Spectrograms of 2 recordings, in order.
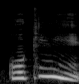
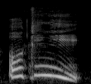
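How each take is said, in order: First: It is said hesitantly and apologetically. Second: It is said warmly and eagerly. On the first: I would like to, but not right now. "食べたいけど今やめとくわっていう時も大きに" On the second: Yes, I would like to eat it. "ほんまに食べたかった場合の大きに"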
